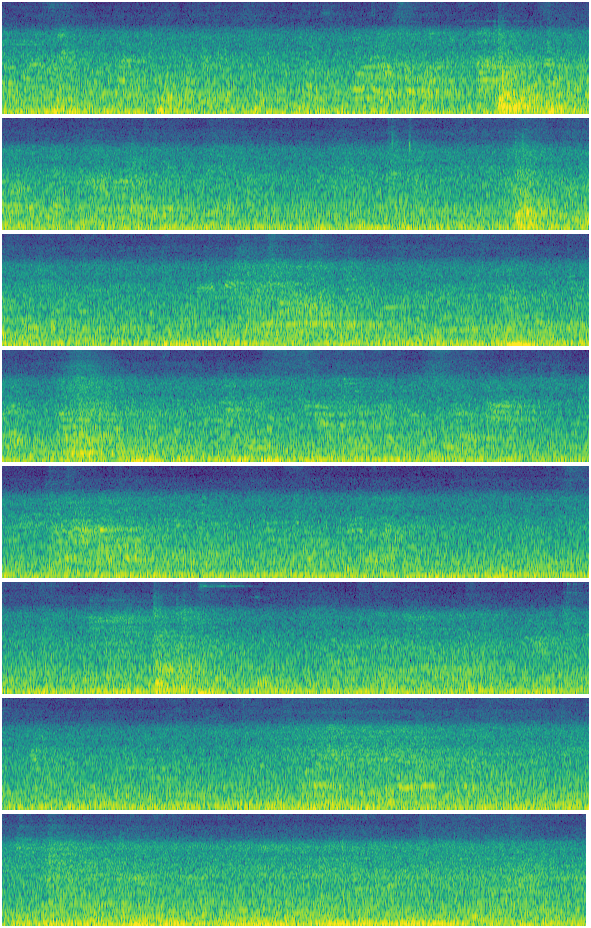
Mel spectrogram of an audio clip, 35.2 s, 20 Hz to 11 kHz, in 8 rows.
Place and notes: in the Dusk Market, Traffic sound, The vendors are sorting out, Binaural recordings, Sony PCM D100+ Soundman OKM II
Taichung City, Taiwan, 9 October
